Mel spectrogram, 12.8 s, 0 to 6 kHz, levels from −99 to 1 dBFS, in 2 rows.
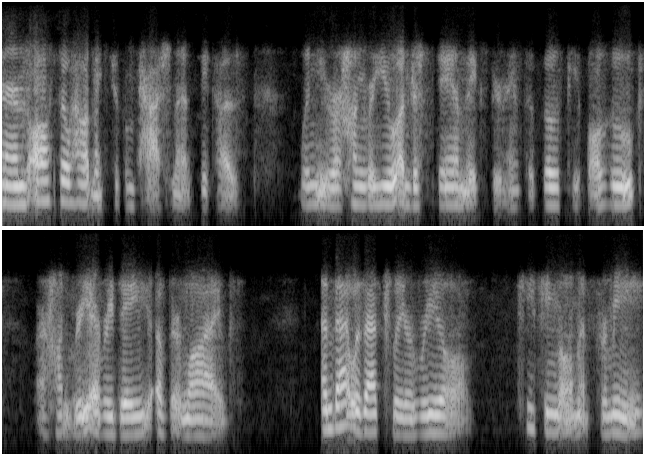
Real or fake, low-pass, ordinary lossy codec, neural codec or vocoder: fake; 5.4 kHz; Opus, 24 kbps; codec, 16 kHz in and 24 kHz out, 1.1 kbps, FireRedTTS-2 codec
